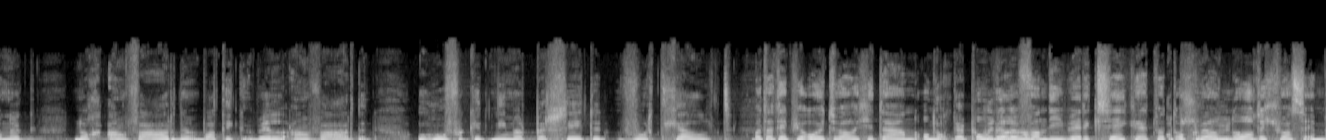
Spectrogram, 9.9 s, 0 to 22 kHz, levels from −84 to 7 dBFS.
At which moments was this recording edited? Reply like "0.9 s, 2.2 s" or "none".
4.5 s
